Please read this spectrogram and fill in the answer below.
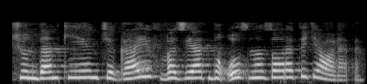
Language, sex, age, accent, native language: Uzbek, female, 18-24, Andijon, Uzbek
